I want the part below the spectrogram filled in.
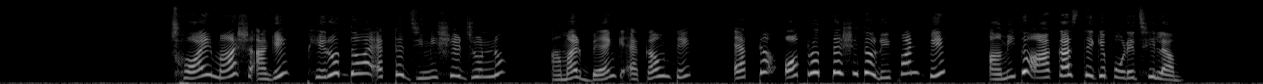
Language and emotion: Bengali, surprised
